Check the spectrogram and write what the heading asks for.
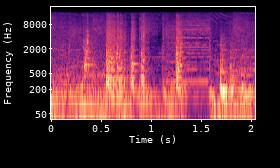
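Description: Marching band drumline playing a cadence: snare drums and bass drums struck in a loud, driving rhythm, several sharp hits a second.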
